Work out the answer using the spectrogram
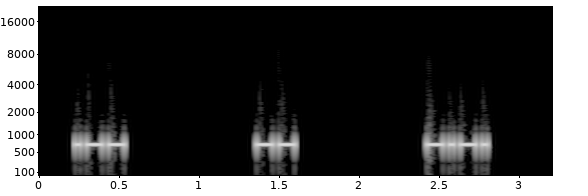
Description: Morse code, heard as a keyed tone, about 36 wpm, spaced as for 10 wpm, 700 Hz. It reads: WMC
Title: USA Call Signs - 5 Characters - 8x Character Spacing - 35wpm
